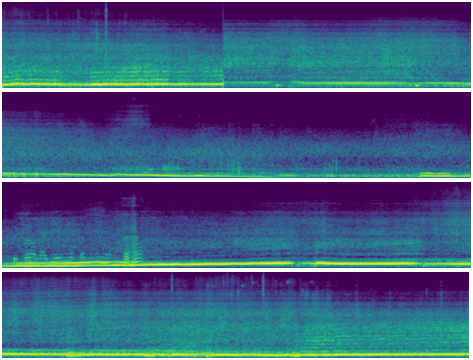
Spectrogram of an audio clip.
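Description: A rally car engine roars at full throttle, shifting through gears.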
